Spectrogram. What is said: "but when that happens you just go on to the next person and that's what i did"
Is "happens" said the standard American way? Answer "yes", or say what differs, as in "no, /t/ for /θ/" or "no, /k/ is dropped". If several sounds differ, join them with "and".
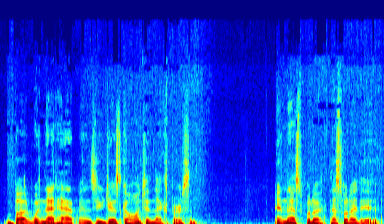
yes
